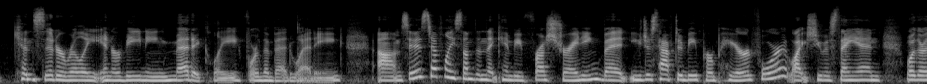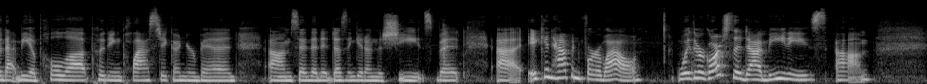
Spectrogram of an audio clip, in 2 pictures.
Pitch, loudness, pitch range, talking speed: 195 Hz, -22 LUFS, 185-215 Hz, 200 wpm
